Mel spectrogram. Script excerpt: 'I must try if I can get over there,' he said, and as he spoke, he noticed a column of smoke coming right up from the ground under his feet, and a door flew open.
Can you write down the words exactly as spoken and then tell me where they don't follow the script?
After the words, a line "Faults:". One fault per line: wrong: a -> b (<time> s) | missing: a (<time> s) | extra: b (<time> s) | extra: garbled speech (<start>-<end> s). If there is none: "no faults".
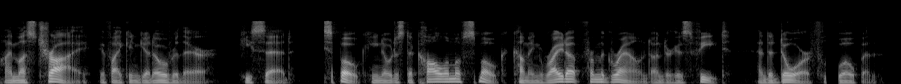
'I must try if I can get over there,' he said, spoke, he noticed a column of smoke coming right up from the ground under his feet, and a door flew open.
Faults:
missing: and as he (2.9 s)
